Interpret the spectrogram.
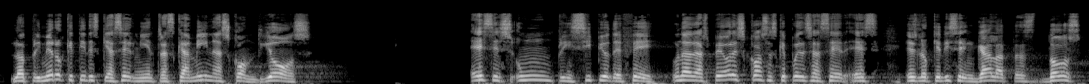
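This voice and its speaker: High-voiced preacher in a reverberant hall. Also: male voice. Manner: earnest, halting with restarts, rises to loud emphatic peaks. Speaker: Bible school teacher. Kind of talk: preaching class with storytelling.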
